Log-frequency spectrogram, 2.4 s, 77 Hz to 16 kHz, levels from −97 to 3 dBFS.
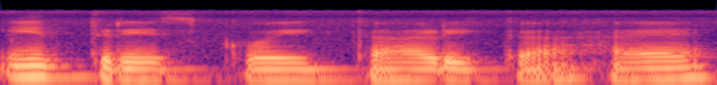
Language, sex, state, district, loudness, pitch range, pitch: Hindi, male, Jharkhand, Deoghar, -18 LUFS, 105-115 Hz, 110 Hz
